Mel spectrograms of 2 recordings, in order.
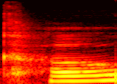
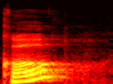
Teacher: a true ah and then their KO is going to have instead of a CO with an aspirated k sound it's going to be probably unaspirated okay um no no puff of air coming out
